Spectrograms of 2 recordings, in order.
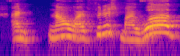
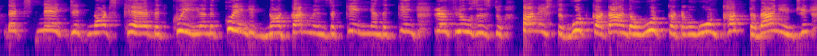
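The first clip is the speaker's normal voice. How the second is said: insistent, raised-pitch begging; pleading crow; 3 semitones higher than usual. Acted.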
